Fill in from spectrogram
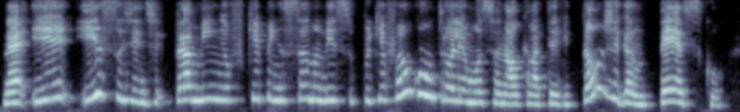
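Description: A woman's voice: extremely high pitch, lively intonation, moderate pace, few pauses, a bit bright. A woman talking casually about a Bible story and her own life, chatty and emotional, calling her listeners "gente". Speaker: co-host.

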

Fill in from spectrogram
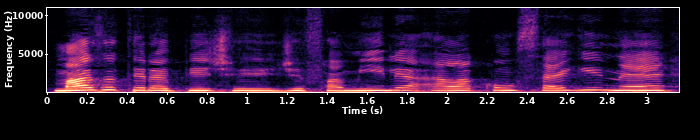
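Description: A woman talks through parenting advice as a family therapist. Her voice sits high, and she slips into quick little voices for parents and children. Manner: warm explanatory, acts out parent and child quotes. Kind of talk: casual talk-show advice.

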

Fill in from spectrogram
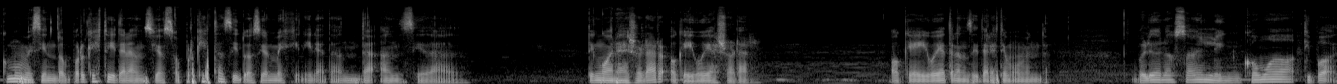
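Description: A man's voice: low-pitched, moderate pace, vocal fry, a little mellow. A young man with a Rioplatense accent, rambling reflectively in a casual confessional podcast monologue full of slang. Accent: Rioplatense Spanish. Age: young adult. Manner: gestures and moves while talking. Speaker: podcast host.

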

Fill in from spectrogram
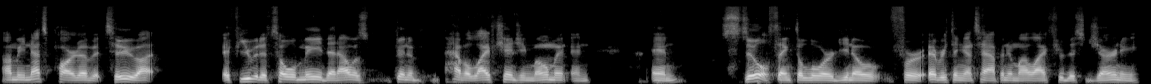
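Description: A man's voice: on the low side, steady tone, moderate pace, warm tone, dry recording. A man in his forties talking casually as a guest, earnest and reflective, rambling through personal thoughts. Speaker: interview guest, touring rock drummer. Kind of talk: casual chat.

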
